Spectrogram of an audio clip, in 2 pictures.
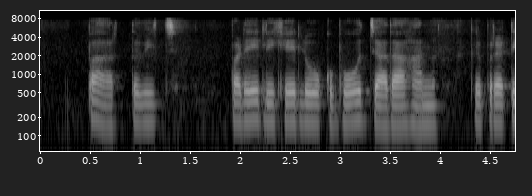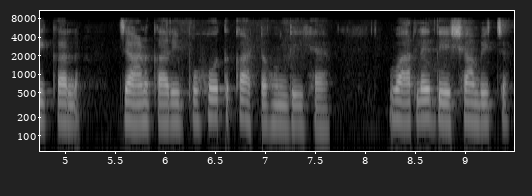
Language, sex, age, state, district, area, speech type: Punjabi, female, 30-45, Punjab, Rupnagar, urban, spontaneous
